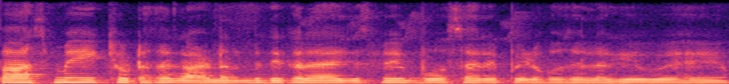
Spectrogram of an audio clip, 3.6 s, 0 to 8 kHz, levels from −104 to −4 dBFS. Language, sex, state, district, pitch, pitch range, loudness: Hindi, female, Bihar, Purnia, 170 Hz, 165-180 Hz, -17 LUFS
